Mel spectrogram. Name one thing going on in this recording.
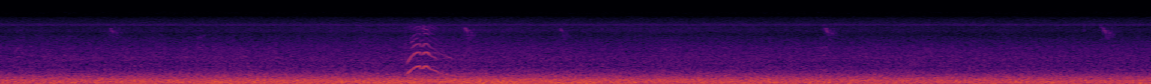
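Wind blows steadily and rumbles against the microphone outdoors.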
